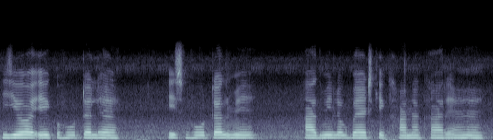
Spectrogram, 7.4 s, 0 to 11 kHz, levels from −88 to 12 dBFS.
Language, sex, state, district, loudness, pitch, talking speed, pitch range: Hindi, female, Jharkhand, Palamu, -14 LUFS, 210 Hz, 120 wpm, 210-215 Hz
